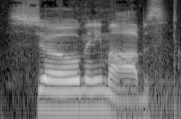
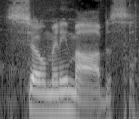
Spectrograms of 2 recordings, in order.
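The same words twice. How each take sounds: First: Louder, very drawn-out "so many mobs"; overwhelmed wail. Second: Slow "so many mobs"; overwhelmed exclamation. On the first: Player facing too many mobs, loud slow wail. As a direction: stretch SO loud and long. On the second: Player facing too many mobs, slowly dismayed. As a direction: stretch the words in dismay. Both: Real, not acted.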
